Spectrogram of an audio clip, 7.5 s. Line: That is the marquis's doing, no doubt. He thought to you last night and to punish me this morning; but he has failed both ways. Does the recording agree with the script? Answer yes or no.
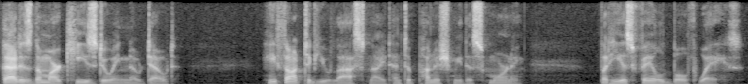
yes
